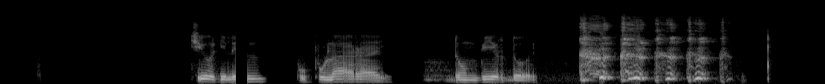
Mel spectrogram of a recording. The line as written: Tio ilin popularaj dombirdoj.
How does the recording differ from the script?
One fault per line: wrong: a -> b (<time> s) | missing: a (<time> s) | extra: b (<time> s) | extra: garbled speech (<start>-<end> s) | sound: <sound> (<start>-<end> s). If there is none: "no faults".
sound: dropout (2.4-2.5 s)
sound: cough (5.8-7.3 s)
